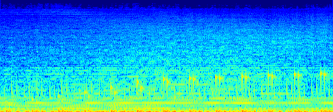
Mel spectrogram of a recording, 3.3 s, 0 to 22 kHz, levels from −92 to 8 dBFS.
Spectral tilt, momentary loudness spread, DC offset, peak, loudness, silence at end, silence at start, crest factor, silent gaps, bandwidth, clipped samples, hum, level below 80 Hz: -5.5 dB/octave; 3 LU; under 0.1%; -10 dBFS; -29 LUFS; 0 s; 0 s; 14 dB; none; 16 kHz; under 0.1%; none; -28 dBFS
